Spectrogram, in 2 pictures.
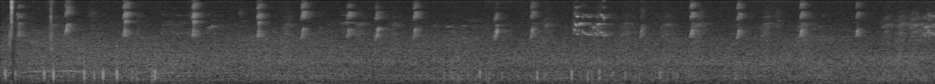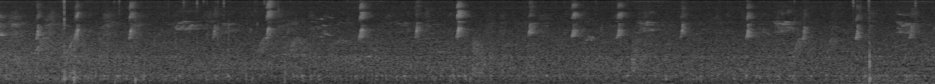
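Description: Small birds chirping: short, high chirps repeating one or two times a second over a steady background hiss.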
